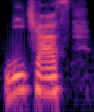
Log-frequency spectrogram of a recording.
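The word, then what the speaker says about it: Nečas: And yeah, Nechas, who, by the way, I'm pretty sure we're pronouncing correctly. It's spelled N-E-C-A-S, but I think we looked this up before when we were talking about him last summer, and it is Martin Nechas.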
